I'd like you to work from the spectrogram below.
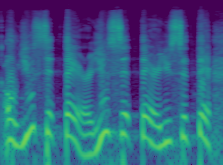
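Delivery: a mock bossy lady, pitched high; controlling woman. Woman in jacuzzi ordering the speaker around, bossy. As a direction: hand out seats like you own the jacuzzi. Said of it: "real controlling over the space".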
